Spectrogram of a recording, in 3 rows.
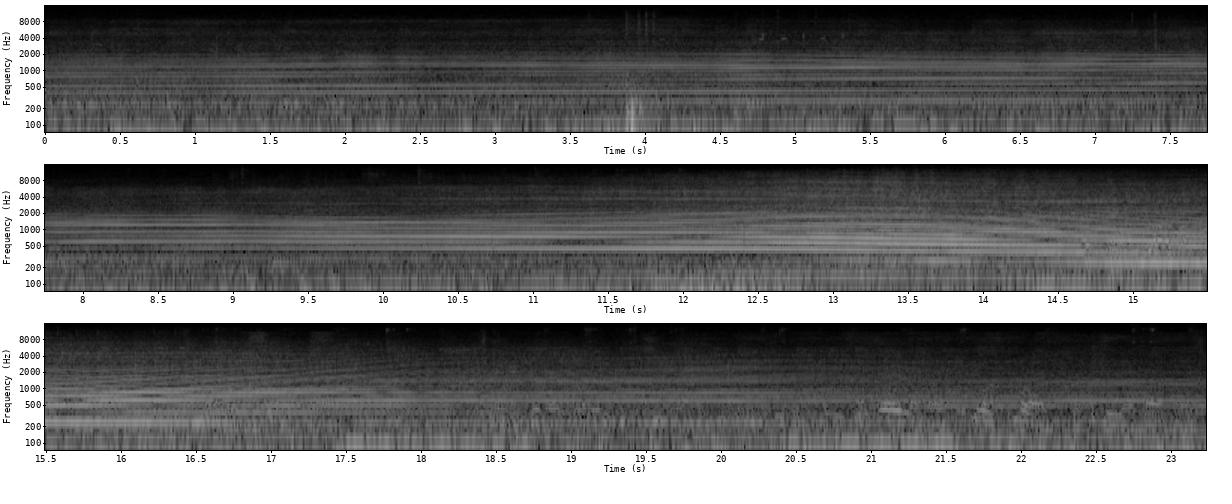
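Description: VVRC 20cc gasoline twin-cylinder engine and propeller of a Robin Hood 80 RC model airplane in flight, running at a steady throttle. It grows louder as the plane passes about thirteen seconds in, and its pitch drops as the plane flies away. A single sharp click about four seconds in.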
